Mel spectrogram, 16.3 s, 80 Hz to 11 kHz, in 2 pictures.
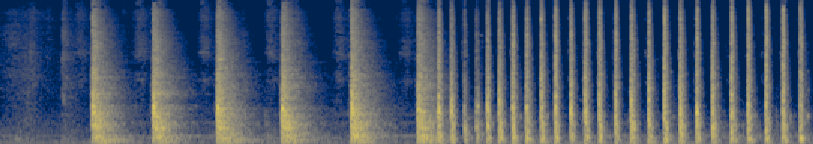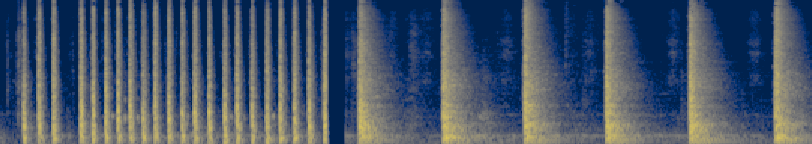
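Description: Rubber mallet hammering a slit 2-inch PVC pipe onto a snowplow blade's cutting edge. Single blows come about one and a half a second, then a fast run of rapid taps for several seconds with a brief break, then slower single blows again.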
